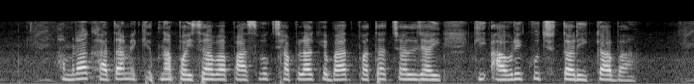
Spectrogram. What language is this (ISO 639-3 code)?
bho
